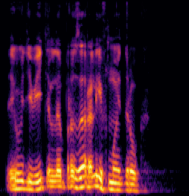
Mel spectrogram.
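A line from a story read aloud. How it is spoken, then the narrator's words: Laughing. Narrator (Russian): рассмеялся Нибматра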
